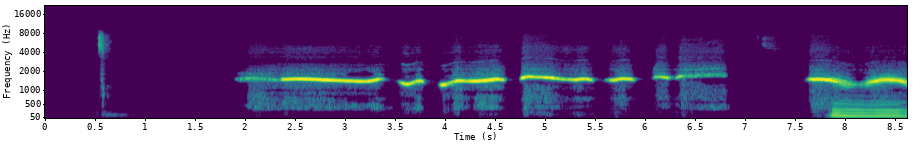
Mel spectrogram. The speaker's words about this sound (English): I finally figured out how to whistle again. It's really weird.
